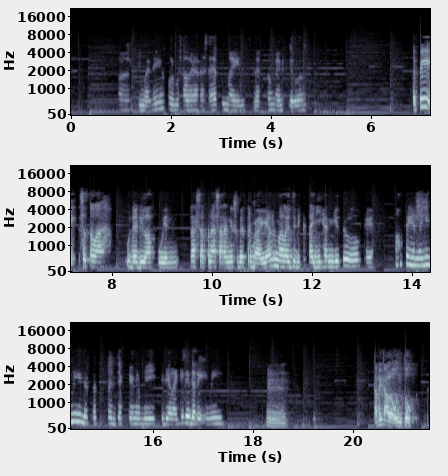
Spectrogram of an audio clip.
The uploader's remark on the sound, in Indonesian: direkam saat sesi Instagram LIVE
